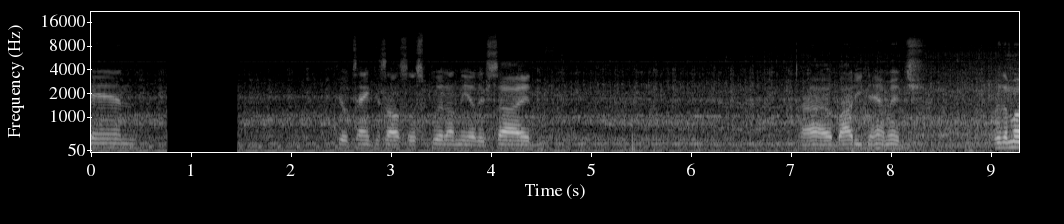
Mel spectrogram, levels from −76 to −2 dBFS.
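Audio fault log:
0.75–1.46 s, rebuffering stall: the audio drops to silence for about 0.71 s, then resumes exactly where it left off. Playback ran out of downloaded data and paused until more arrived, so no material is lost, but the gap adds time to the clip.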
